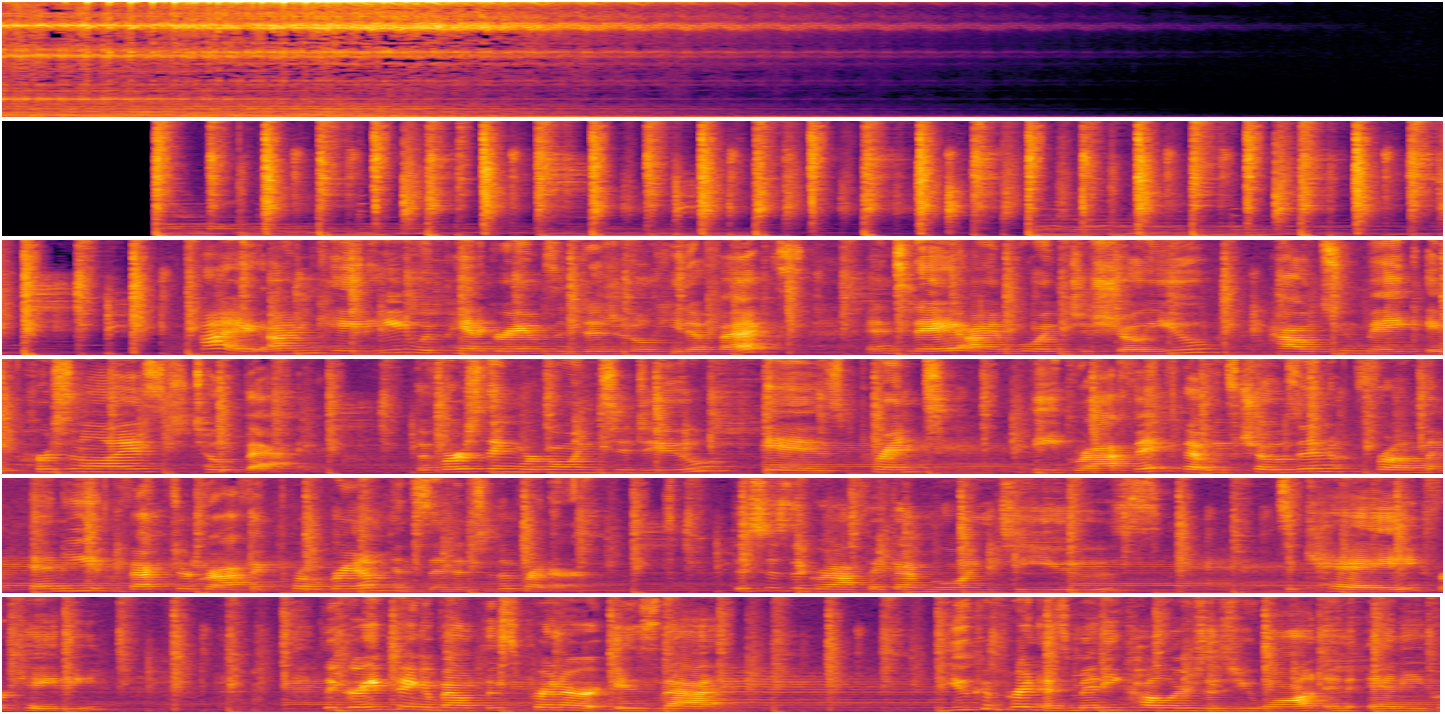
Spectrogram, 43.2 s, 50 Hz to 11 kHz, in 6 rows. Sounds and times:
Music: 0.0s - 5.7s, 8.0s - 43.2s
Speech: 15.4s - 31.8s, 32.5s - 34.6s, 35.2s - 36.6s, 37.6s - 39.7s, 40.7s - 43.2s.

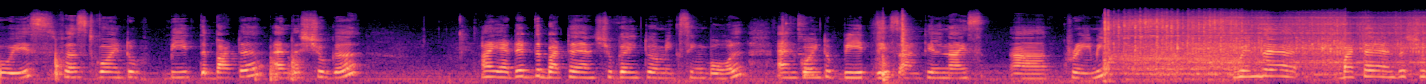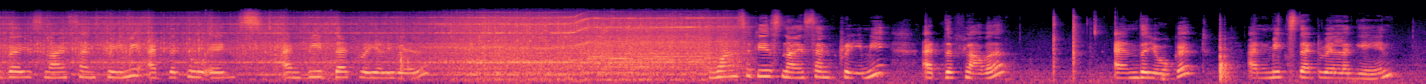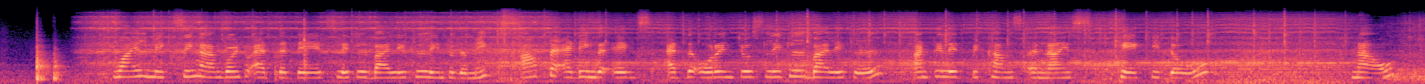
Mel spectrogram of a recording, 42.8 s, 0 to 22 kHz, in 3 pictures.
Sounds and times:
Speech: 0.0s - 3.6s, 4.8s - 11.1s, 12.3s - 18.6s, 21.4s - 24.4s, 25.4s - 28.3s, 29.6s - 40.6s, 42.0s - 42.5s.

